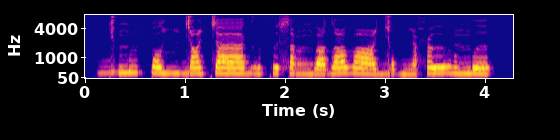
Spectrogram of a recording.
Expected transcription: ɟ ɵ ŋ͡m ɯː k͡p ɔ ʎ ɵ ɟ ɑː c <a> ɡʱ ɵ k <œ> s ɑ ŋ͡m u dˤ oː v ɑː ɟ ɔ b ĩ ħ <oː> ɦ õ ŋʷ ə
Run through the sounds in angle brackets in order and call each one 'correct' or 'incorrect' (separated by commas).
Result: incorrect, incorrect, incorrect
